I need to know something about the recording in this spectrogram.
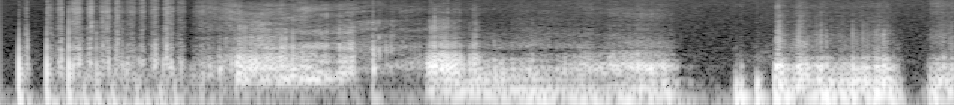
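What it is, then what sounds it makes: Plastic frisbee disc tapped and scratched. A thin, translucent plastic frisbee disc is held upright close to the microphone while fingertips tap and scratch its flat surface. Sharp taps alternate with stretches of low, boomy, rumbling scratching. The close miking makes the disc sound deep and heavy.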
